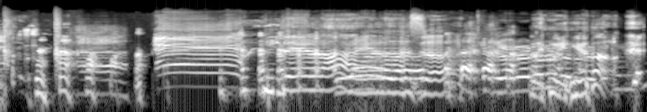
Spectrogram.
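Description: Sheep bleats strung together to follow a song melody: a run of loud, quavering notes, some short and some long and sustained, rising and falling like a sung tune.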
